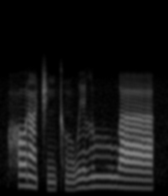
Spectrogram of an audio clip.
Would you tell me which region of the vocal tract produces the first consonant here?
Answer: throat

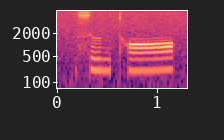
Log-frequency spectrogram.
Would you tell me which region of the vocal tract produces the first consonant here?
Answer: tongue tip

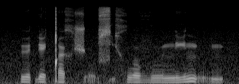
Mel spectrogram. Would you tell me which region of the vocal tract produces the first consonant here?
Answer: tongue tip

